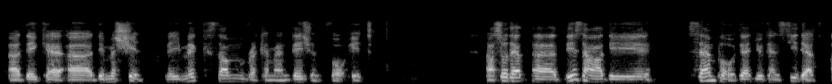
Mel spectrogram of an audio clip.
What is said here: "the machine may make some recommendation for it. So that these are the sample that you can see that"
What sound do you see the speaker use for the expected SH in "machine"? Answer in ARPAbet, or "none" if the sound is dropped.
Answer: SH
